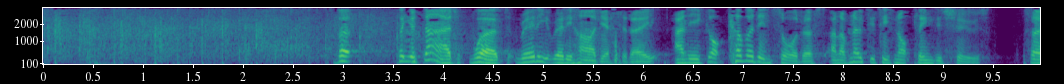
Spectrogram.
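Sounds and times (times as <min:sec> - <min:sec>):
round of applause: 0:00.0 - 0:04.5
speech: 0:02.9 - 0:09.9.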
